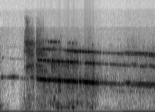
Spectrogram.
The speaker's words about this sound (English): That siren's going by my house there.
